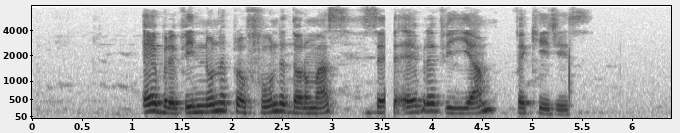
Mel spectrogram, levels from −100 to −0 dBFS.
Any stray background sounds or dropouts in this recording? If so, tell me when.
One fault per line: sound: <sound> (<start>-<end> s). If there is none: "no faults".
sound: dropout (3.5-3.6 s)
